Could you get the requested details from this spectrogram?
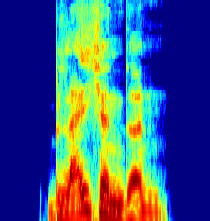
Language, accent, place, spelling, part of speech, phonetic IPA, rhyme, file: German, Germany, Berlin, bleichenden, adjective, [ˈblaɪ̯çn̩dən], -aɪ̯çn̩dən, De-bleichenden.ogg
- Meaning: inflection of bleichend: 1. strong genitive masculine/neuter singular 2. weak/mixed genitive/dative all-gender singular 3. strong/weak/mixed accusative masculine singular 4. strong dative plural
